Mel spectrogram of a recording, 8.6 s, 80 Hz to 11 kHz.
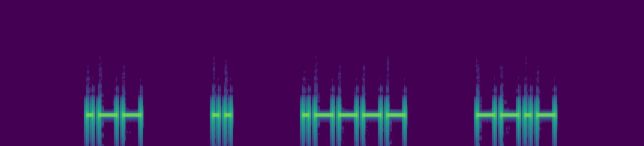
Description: Morse code, heard as a keyed tone, about 15 wpm, spaced as for 7 wpm, 700 Hz. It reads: WI1Q
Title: USA Call Signs - 4 Characters - 4x Character Spacing - 15wpm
